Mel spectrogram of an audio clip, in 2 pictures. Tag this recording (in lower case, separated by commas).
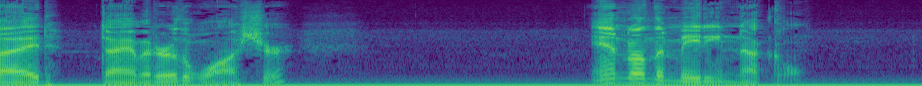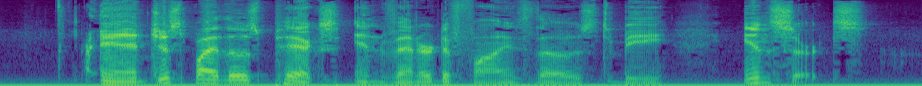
speech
